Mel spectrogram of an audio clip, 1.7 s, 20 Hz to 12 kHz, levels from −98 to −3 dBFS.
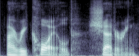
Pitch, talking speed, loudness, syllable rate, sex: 115 Hz, 105 wpm, -19 LUFS, 4.6 syllables/s, male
